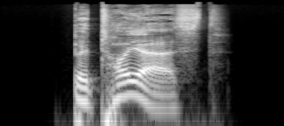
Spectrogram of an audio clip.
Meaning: second-person singular present of beteuern
- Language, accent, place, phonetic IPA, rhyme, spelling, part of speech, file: German, Germany, Berlin, [bəˈtɔɪ̯ɐst], -ɔɪ̯ɐst, beteuerst, verb, De-beteuerst.ogg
